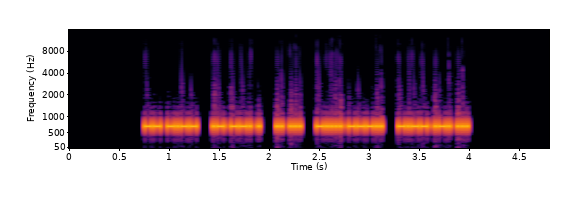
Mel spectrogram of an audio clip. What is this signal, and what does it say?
Morse code, heard as a keyed tone, about 54 wpm, 700 Hz. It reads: MY AGE IS 68 YRS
